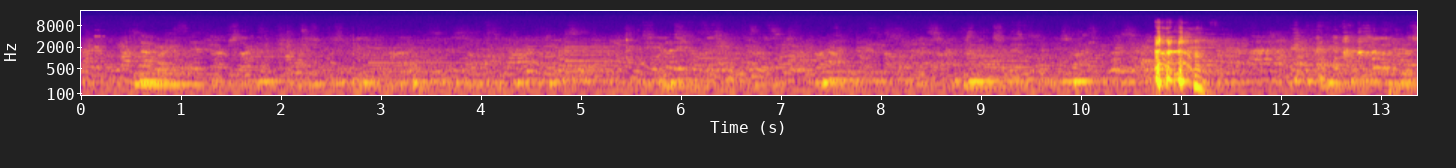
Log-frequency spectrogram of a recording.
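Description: An acoustic guitar is strummed softly.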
